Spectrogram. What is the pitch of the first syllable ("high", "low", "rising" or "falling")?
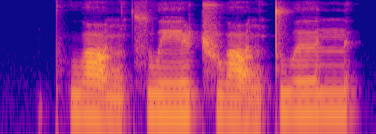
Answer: low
